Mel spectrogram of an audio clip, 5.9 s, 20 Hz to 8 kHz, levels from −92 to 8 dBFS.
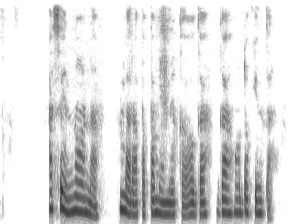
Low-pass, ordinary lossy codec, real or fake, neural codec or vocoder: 7.2 kHz; AAC, 48 kbps; real; none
